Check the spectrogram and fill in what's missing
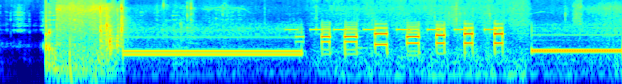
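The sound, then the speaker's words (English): A phone handset clatters as it's picked up, then a steady dial tone hums before a quick series of about seven touch-tone beeps as a number is dialed, followed by a ringing tone. No one speaks. “And let's see what happens when I dial this particular number.”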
